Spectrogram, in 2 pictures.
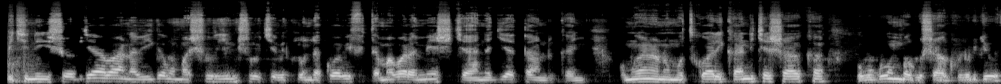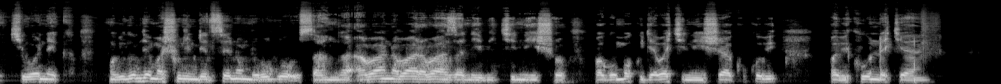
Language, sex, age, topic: Kinyarwanda, male, 18-24, education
